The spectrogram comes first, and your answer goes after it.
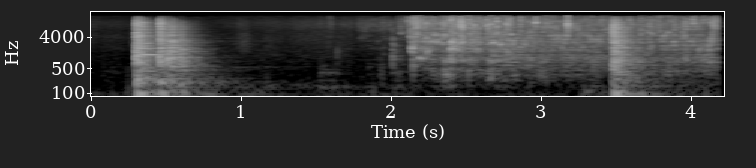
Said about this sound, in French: On va mettre de l'eau à chauffer. On va remplir une grande casserole d'eau.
